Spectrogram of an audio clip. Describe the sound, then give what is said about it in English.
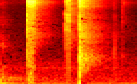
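A beer can cracks open: a few sharp metallic snaps and a bright fizzy hiss that fades over about a second, with a couple of faint clicks after. No one speaks. “Opening another brewski.”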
